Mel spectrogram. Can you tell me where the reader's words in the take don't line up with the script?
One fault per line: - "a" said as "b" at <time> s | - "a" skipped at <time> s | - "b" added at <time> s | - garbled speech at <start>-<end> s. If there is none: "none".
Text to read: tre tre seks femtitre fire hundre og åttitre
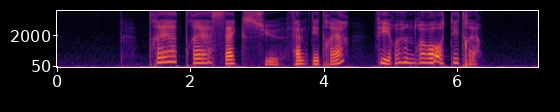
- "sju" added at 3.0 s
